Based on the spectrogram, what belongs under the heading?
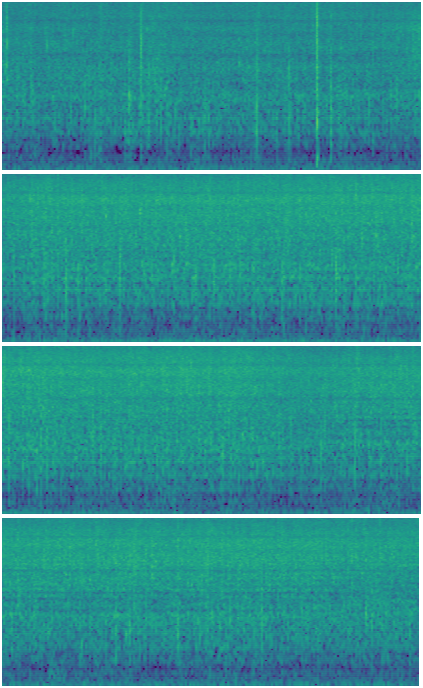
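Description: Steady rain falling on wet pavement and puddles, with one sharp click about three seconds in.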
